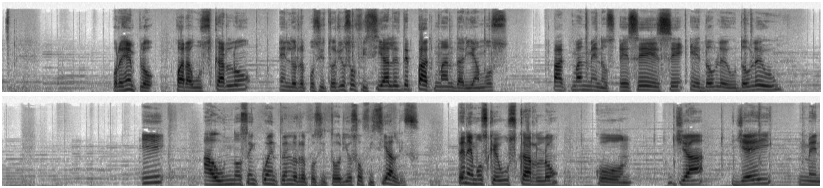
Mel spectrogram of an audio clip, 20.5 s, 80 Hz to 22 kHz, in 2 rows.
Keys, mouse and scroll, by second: 1.7-9.1 typing, 18.0-20.4 typing.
